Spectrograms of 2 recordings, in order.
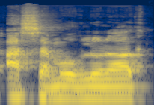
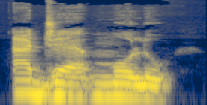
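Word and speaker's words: Acemoğlu: Kamer Darren Acemoglu, úgy kell mondani a nevét. Tehát a J-vel és a Mogluban a G betű nincs benne. Tehát aha, a kiejtés legalábbis kiejtés szempontból. Acemoglu.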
